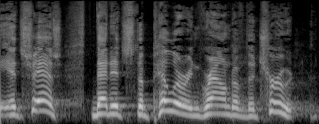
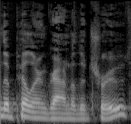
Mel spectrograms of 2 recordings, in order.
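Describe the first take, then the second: First: Said in the usual way. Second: "the pillar and ground of the truth" said lower and softer, leaning on "truth"; hushed, deliberate repetition of "the pillar and ground of the truth"; soft emphatic repeat. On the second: Shown as a demonstration. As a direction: drop the voice and weigh each word of "the pillar and ground of the truth".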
